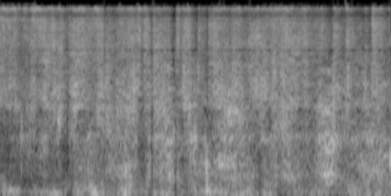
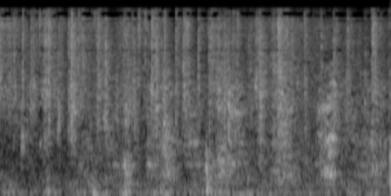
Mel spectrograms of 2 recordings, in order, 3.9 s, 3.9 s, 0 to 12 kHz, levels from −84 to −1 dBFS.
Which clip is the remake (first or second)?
first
